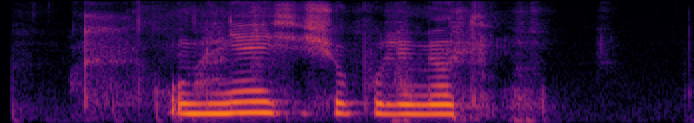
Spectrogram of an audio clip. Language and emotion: Russian, neutral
